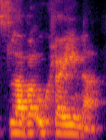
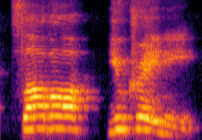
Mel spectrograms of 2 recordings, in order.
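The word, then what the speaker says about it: Слава Україні: Starmer added, if you see Keir Starmer do his speech when he says this, so this should be pronounced Slava Ukraina.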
